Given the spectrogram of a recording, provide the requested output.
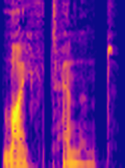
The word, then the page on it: life tenant: British English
